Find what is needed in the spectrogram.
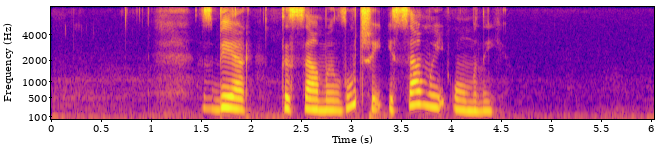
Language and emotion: Russian, positive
